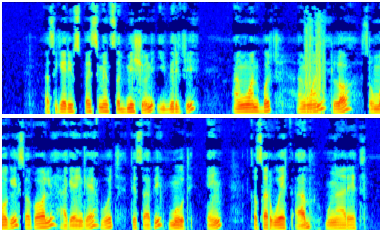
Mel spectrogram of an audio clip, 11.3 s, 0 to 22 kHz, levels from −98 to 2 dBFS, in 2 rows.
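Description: Generation loss runs through the whole clip: the speech sounds swirly, smeared and hollow, with blurred consonant attacks, more than one lossy pass would leave. The likely cause is repeated decoding and re-encoding, about five times, in a format that fits MP3 at around 64 kbit/s. Each pass requantises on a shifted frame grid, so noise and spectral holes pile up, though content still reaches about 20.9 kHz.

Loose connector crackle appears from 4.55 to 4.85 s as a short, irregular burst of scratchy crackle. A worn or dirty contact was rapidly making and breaking as it moved, chopping the signal into fragments.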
